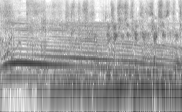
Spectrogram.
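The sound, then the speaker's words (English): A meat grinder starting up, its motor giving a loud, droning whine rich in harmonics that sags slightly in pitch, with a rough grinding rasp layered on top. “fire up the meat grinder”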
